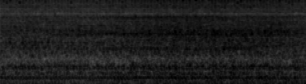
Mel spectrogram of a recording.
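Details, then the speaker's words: Toyota Celica idling just after the timing chain tensioner was replaced. A smooth, even petrol idle with a bright hiss and no chain rattle. The slight clicking heard before is gone, likely because the old tensioner wasn't keeping the chain taut. "I think the the slight clicking sound is gone okay so maybe with the old tensioner it's not it wasn't providing the right function"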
